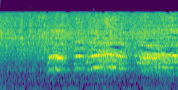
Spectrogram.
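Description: A rooster crows over a faint steady background hum, its call stretched across most of the short stretch at moderate volume, with a second rise near the end and no voices.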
